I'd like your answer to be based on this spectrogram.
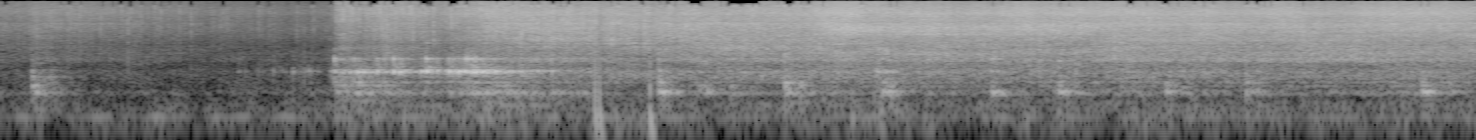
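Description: Boiled butter beans tipped into coconut masala frying in a pan, a sudden burst of loud close sizzling that continues steadily under occasional spoon scrapes and taps.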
